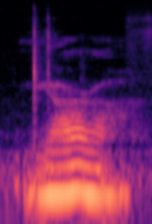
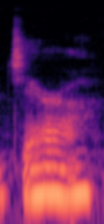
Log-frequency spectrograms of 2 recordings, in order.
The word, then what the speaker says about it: Jera: Yara or Jera. Heard it pronounced a few ways, but either way, it's a great card.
